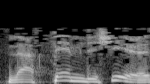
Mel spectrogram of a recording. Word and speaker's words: La Femme de Chair: The painting, and I don't know if I'm pronouncing this correctly, La Femme de Chair. – La Femme de Chair. That sounds very good.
